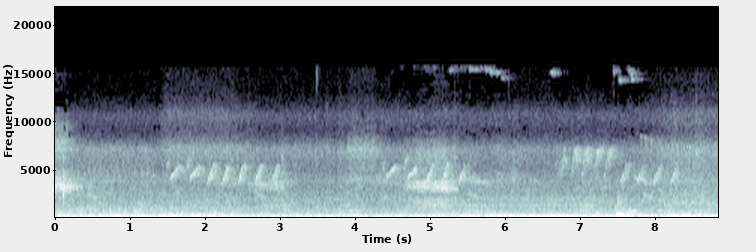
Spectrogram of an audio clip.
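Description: A small bird calling: quick runs of four to six short, high chirps, heard about four times, over a steady low outdoor rumble.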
